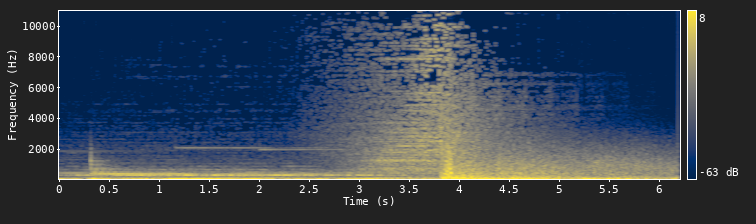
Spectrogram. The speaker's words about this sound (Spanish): A las 11 horas y un minuto del 14 de marzo se produjo lo impensable. Una explosión hizo volar el edificio de contención del reactor número 3, y la cubierta de la estructura reventó totalmente.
